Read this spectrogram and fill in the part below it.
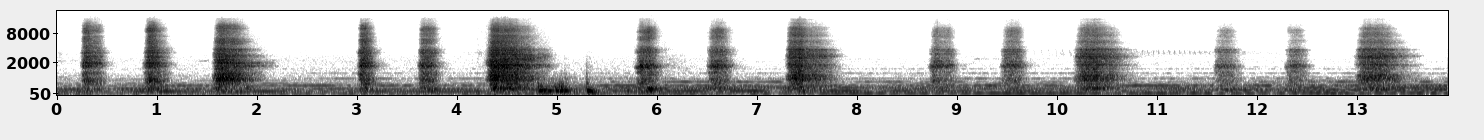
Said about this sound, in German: Dann beginn zu atmen. Atme zweimal ein, einmal aus. Der Rhythmus sollte ungefähr so sein.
